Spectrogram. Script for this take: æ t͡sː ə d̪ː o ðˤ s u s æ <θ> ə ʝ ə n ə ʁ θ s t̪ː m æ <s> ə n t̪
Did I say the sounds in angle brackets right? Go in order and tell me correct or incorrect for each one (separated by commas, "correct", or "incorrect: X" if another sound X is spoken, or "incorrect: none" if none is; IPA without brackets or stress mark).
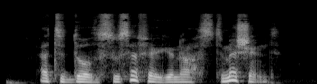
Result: incorrect: f, incorrect: ʃ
